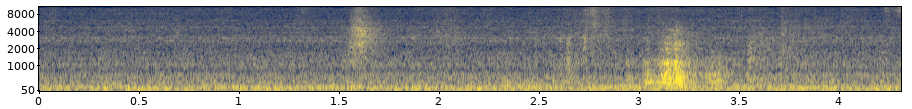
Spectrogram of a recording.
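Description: Quiet room noise with a steady low rumble, a faint click about one and a half seconds in, and a short knock about three seconds in.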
